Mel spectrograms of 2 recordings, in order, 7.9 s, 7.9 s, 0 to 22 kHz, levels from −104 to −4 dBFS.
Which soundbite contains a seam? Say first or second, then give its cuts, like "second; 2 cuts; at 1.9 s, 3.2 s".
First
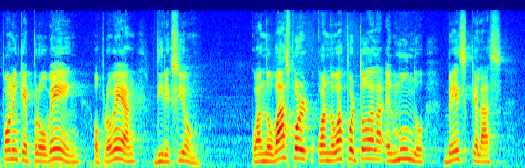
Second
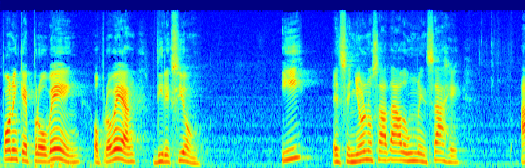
first; 1 cut; at 3.7 s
